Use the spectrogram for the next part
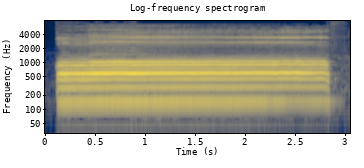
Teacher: কফ হরফটি জিহ্বার গোড়া তার বরাবর উপরের তালুতে লাগাইয়া শক্ত করে বলতে হয়।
